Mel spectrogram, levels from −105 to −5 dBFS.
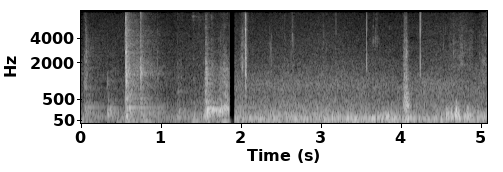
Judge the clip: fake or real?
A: real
